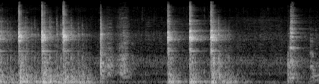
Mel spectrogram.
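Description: Efo elegusi, a Nigerian spinach soup, is being stirred in a pot with a metal utensil, giving sharp scraping clinks in quick groups of three, with pauses between, loud and close over a faint sizzle.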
